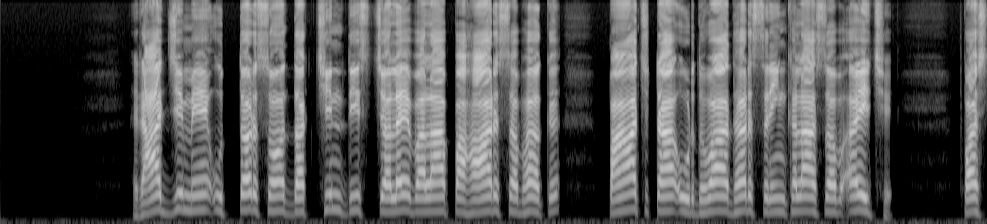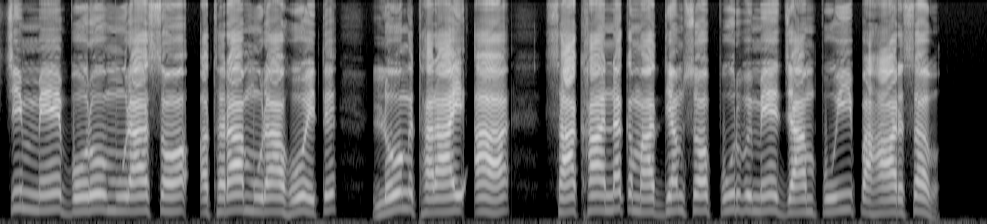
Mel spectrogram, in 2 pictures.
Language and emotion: Maithili, neutral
